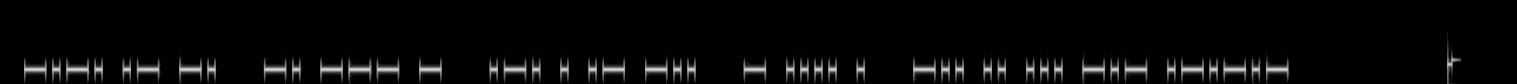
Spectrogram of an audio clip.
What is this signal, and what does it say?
Morse code, heard as a keyed tone, about 17 wpm, 700 Hz. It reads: CAN NOT READ THE DISK.
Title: Sentences from Top 1000 Words - Review Part 6 - 17wpm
